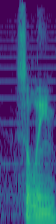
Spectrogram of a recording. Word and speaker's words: Saline: Saline County, like Celine That's Dion. Right. Right, it's pronounced like Celine Dion, but spelled like the stuff that you squirt up your nose in the winter when you get too many uh, bloody noses, or maybe that's just me.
